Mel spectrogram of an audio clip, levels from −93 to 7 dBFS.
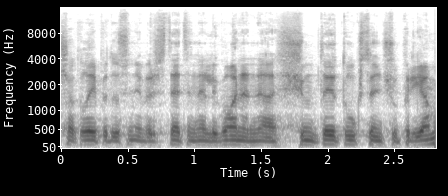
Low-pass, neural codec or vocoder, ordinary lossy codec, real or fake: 14.4 kHz; vocoder, 44.1 kHz, 128 mel bands, Pupu-Vocoder; Opus, 64 kbps; fake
